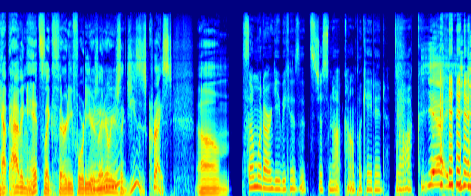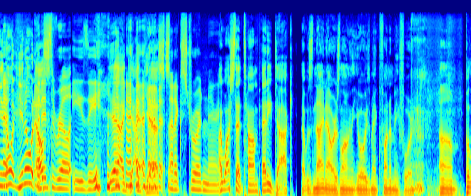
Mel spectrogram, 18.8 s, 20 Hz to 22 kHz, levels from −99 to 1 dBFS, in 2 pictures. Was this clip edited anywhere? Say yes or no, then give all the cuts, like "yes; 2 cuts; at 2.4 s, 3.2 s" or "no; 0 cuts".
yes; 3 cuts; at 12.7 s, 13.8 s, 15.3 s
